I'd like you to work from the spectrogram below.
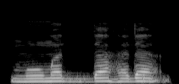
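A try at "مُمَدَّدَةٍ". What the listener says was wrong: দাহ দা নয়, দা দাহ। মুমাদ্দা দাহ। মুমাদ্দা দাহ। প্রথমে দাল জবর দা হবে, তারপরে দাল হা জবর দাহ। দা দাহ। খেয়াল করবেন, দাহ দা, প্রথমে দাল হা জবর দাহ না যেন হয়ে যায়, খেয়াল করবেন।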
